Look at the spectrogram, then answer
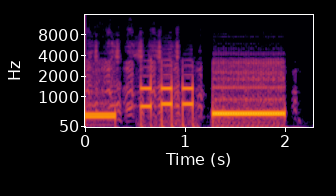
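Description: Phone tones play after a call is hung up: a short beep, a quick run of three or four dialing-style tones, then a steady loud dial tone lasting under a second.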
